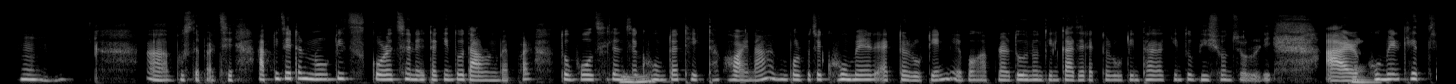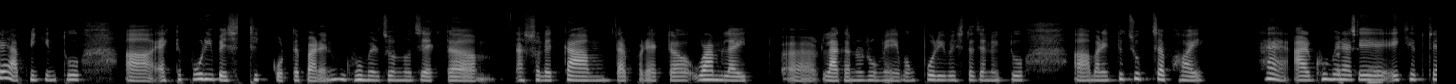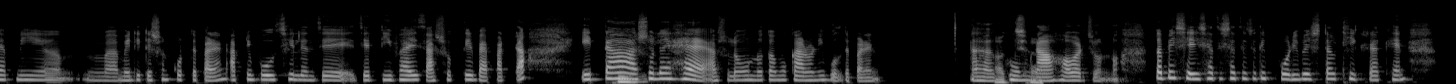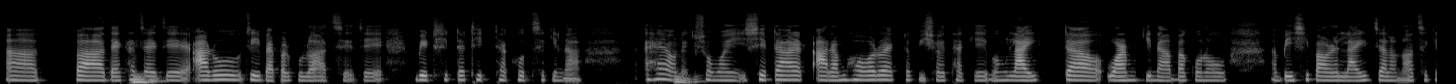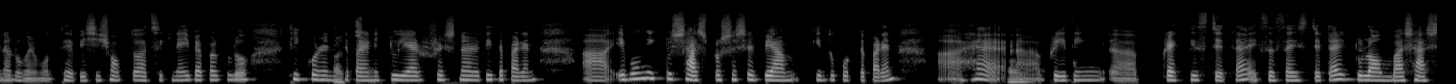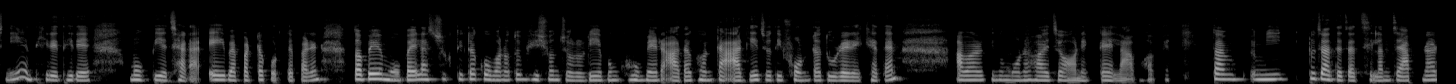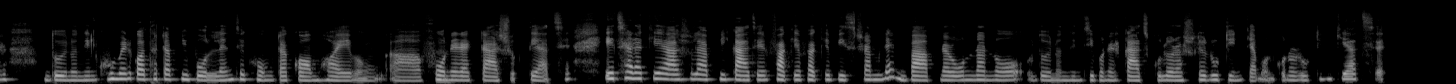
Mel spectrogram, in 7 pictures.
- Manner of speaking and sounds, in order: lip smack; in English: "notice"; tapping; in English: "calm"; in English: "meditation"; lip smack; in English: "bed sheet"; in English: "air freshener"; in English: "breathing"; other background noise; in English: "exercise"
- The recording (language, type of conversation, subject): Bengali, advice, মানসিক স্পষ্টতা ও মনোযোগ কীভাবে ফিরে পাব?
- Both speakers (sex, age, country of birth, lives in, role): female, 30-34, Bangladesh, Bangladesh, advisor; male, 45-49, Bangladesh, Bangladesh, user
